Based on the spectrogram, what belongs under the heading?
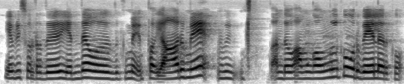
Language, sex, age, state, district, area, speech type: Tamil, female, 45-60, Tamil Nadu, Namakkal, rural, spontaneous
